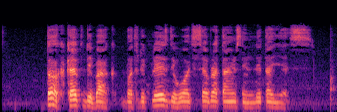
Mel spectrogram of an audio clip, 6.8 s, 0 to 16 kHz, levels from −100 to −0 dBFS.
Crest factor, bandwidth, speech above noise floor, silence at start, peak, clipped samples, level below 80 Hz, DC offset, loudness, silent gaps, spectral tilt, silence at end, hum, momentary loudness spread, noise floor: 20 dB; 7.8 kHz; 41 dB; 0.95 s; -4 dBFS; under 0.1%; -62 dBFS; under 0.1%; -22 LUFS; none; -4.5 dB/octave; 0.1 s; none; 13 LU; -63 dBFS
